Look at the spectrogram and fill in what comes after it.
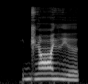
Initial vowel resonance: nasal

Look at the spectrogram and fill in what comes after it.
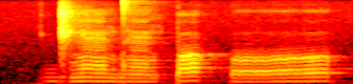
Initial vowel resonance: nasal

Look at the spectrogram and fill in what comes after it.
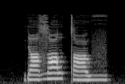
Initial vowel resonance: oral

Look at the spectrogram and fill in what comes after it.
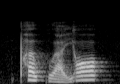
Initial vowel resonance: oral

